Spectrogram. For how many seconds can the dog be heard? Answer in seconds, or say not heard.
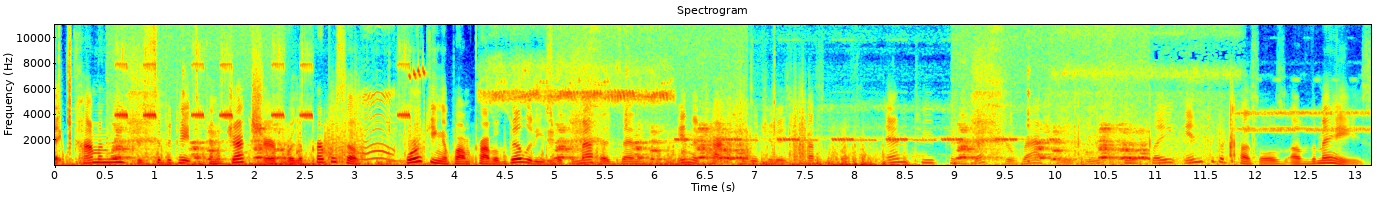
6 s.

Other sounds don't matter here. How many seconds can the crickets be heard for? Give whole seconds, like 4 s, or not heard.
13 s.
